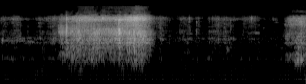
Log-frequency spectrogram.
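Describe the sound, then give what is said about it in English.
A forceful, hissy nose blow lasting about a second, followed by faint rustling and a brief second blow starting at the very end. “we're not listening to your podcast to hear you fucking blow your nose, man.”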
